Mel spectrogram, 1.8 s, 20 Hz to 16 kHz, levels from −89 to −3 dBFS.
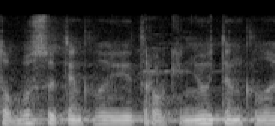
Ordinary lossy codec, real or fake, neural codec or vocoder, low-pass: AAC, 48 kbps; real; none; 9.9 kHz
